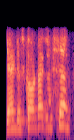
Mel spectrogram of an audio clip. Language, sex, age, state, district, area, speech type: Kashmiri, male, 45-60, Jammu and Kashmir, Kulgam, rural, conversation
